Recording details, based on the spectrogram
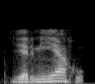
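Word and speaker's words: ירמיהו: En lugar de Jeremías, en hebreo es Yermiyahu, con el énfasis en Yah.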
